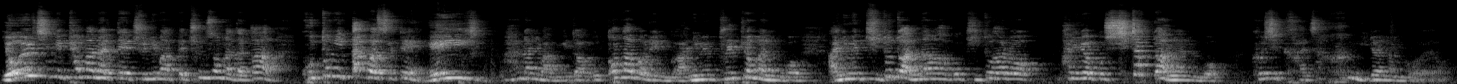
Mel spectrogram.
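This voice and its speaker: A woman's voice: high voice, animated, moderate pace, hardly any pauses. A woman preaching a sermon to her congregation, earnestly asking them rhetorical questions. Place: church sanctuary. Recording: very echoey hall, mic far off.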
